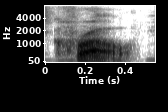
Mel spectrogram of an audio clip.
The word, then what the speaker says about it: CRO: call a c token crow cro stands we say we pronounce it as Crow Crow is part of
